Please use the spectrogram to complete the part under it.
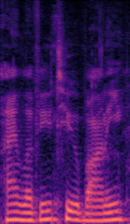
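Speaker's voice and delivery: play-acted flat deadpan, no feeling in it. Retelling a film scene where the mom answers bonnie: imitating a deadpan line.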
